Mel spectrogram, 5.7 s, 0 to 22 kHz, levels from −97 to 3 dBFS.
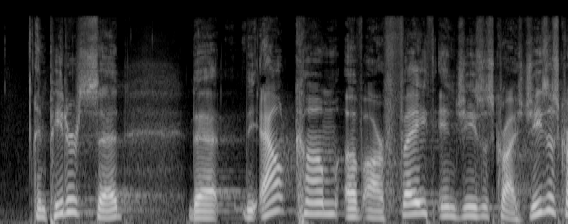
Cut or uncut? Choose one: uncut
